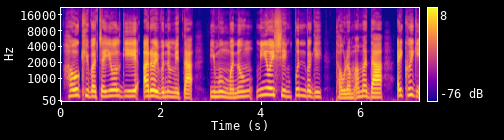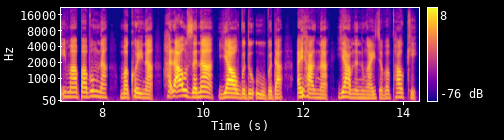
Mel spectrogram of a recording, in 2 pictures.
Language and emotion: Manipuri, happy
